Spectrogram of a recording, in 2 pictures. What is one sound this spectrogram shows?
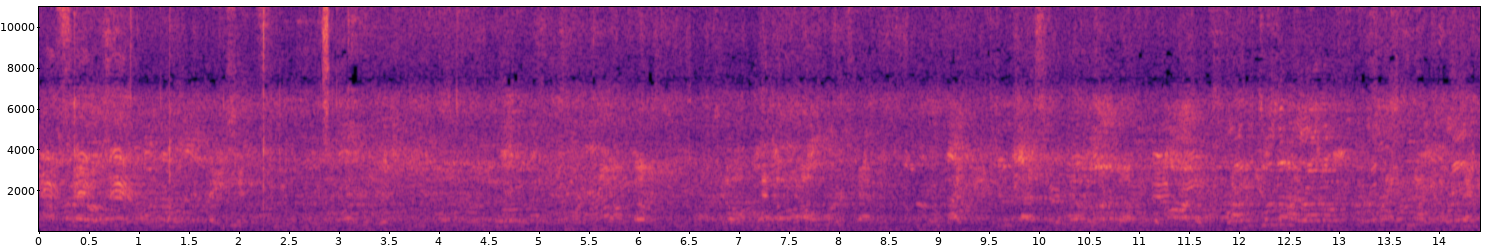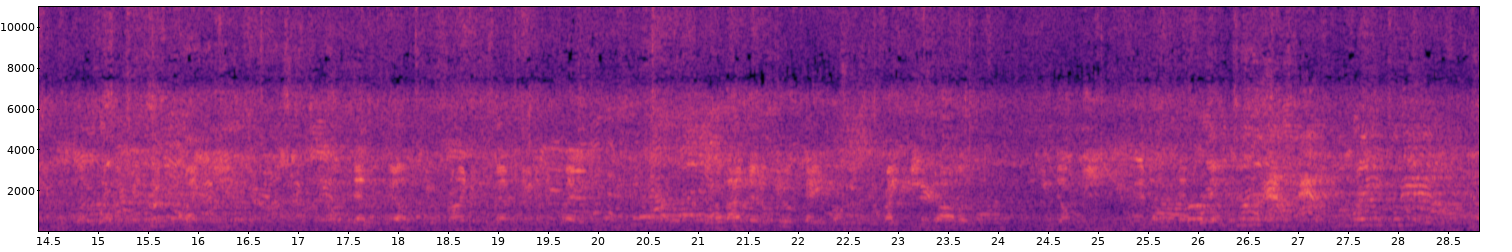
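A crowd of spectators shouts and chatters in a large echoing hall.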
